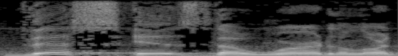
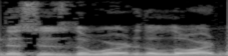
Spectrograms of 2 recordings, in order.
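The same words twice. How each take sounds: First: "this is the word of the Lord" with weight on "this"; said as a true statement with stress on "this"; earnest emphasis. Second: Said in the usual way. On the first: Shown as a demonstration. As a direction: lean hard on "this" and let it fall. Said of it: "but, you know". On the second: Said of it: "just a, a saying".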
